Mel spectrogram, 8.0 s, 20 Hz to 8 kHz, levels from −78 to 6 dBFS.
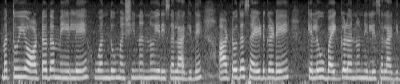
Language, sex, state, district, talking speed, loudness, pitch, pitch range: Kannada, female, Karnataka, Bidar, 105 wpm, -13 LUFS, 255 Hz, 245-265 Hz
